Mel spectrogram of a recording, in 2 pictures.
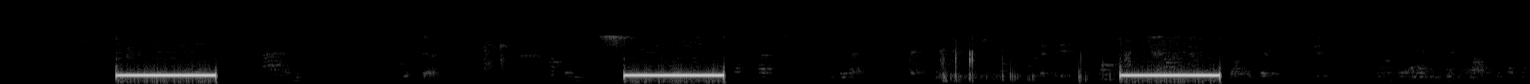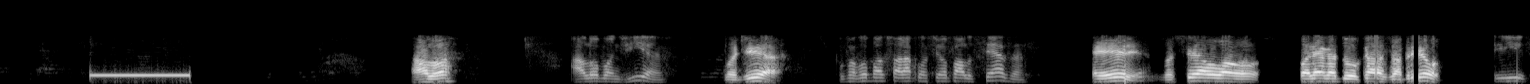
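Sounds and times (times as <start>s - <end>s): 
telephone ringback tone while a call is being placed: 1.2s - 2.2s, 6.2s - 7.3s, 11.2s - 12.2s, 16.2s - 17.2s
speech: 19.4s - 19.9s, 21.0s - 22.0s, 22.6s - 25.6s, 26.2s - 30.5s.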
